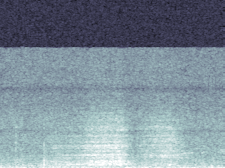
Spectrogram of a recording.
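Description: A person's faint breath: one soft, drawn-out breath starting about half a second in and fading after about a second, over near silence.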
